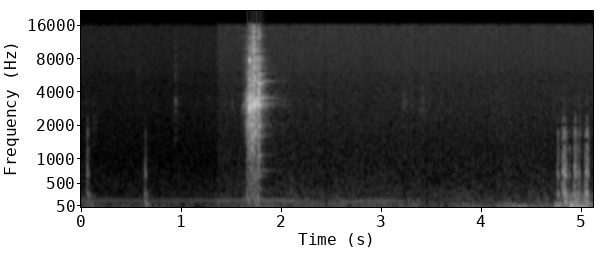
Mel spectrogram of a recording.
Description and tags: Crappy Replica of a Civil War Union cavalry sword. All of these are rough around the edges, but the meat of the sound is clear, and should be easy enough to work with.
